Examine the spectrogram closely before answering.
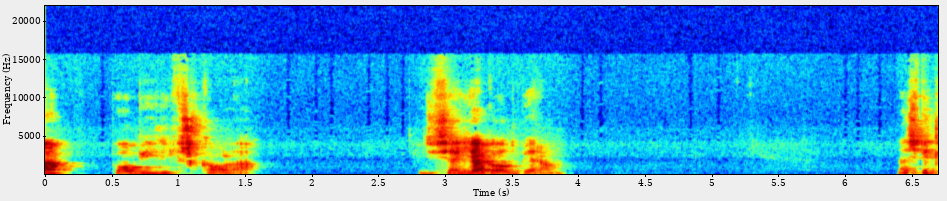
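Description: A woman speaks calmly and closely, in short bursts with pauses.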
